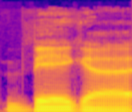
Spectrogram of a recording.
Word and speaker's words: Wega: The W is pronounced more like a V in German, so it's more like Vega and Wien.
